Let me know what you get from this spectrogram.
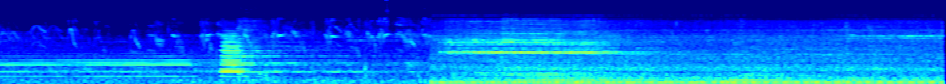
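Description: A train horn sounds a held chord for about two seconds, then gives a short, louder blast. From about four seconds in, a train's heavy, steady rumble with a fast pulsing beat takes over.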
